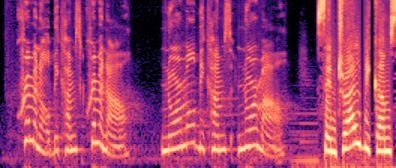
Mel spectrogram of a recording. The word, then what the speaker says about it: criminal: You just had to shift the musical stress of your voice to the final syllable. Anime-L, criminal, central.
